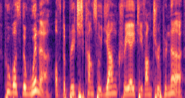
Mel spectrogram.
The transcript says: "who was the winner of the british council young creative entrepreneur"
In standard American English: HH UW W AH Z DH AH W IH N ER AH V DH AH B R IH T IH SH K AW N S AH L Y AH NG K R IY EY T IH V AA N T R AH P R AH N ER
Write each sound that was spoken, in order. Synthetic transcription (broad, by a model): HH UW W AH Z DH AH W IH N ER AH V DH AH B R IH T IH SH K AW N S AH L Y AH NG K R IY EY T IH V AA N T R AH P R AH N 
